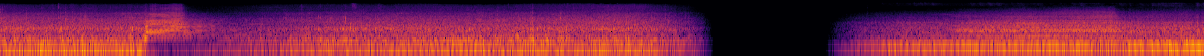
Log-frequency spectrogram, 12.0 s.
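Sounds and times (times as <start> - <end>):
train running rumble: 0.0 - 7.1, 8.5 - 12.0
train horn toot: 1.4 - 2.4, 9.5 - 11.4.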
